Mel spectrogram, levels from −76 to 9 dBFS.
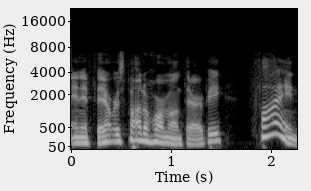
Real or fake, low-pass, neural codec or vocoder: real; 7.2 kHz; none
